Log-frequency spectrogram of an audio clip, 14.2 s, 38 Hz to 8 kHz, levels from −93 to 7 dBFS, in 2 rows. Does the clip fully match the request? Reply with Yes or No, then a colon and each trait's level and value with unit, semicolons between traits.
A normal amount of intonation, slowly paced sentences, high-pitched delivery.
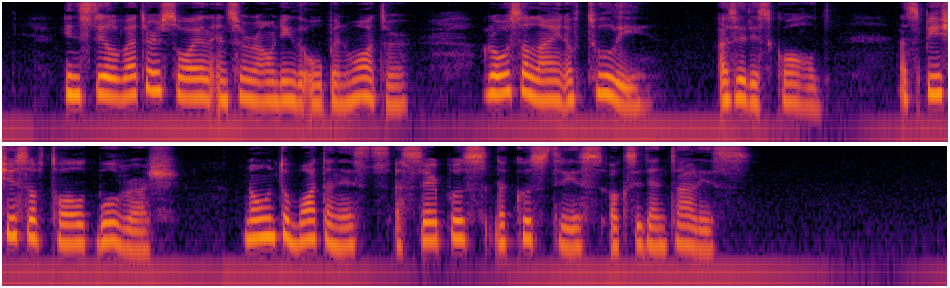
Yes: average, 4.7 semitones; slow, 125 wpm; high, 195 Hz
